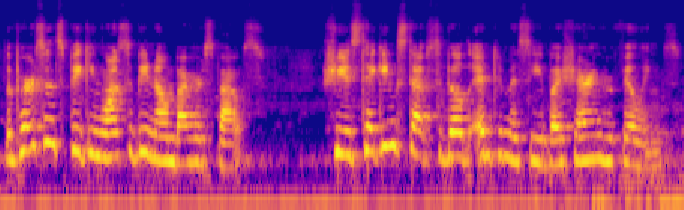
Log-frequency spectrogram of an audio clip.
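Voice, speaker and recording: A woman reading a book aloud in a calm, measured way, with an occasional small restart. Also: fairly high pitch, faint music behind. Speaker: audiobook reader.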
